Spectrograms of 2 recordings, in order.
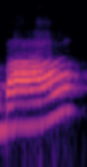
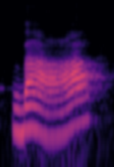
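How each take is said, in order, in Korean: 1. 음높이가 음절 내내 꾸준히 올라갑니다. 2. 음높이가 내려갔다가 부드럽게 흐려집니다. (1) "마 올려주고요" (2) "흘려주듯이 발음을 하면 되겠습니다"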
